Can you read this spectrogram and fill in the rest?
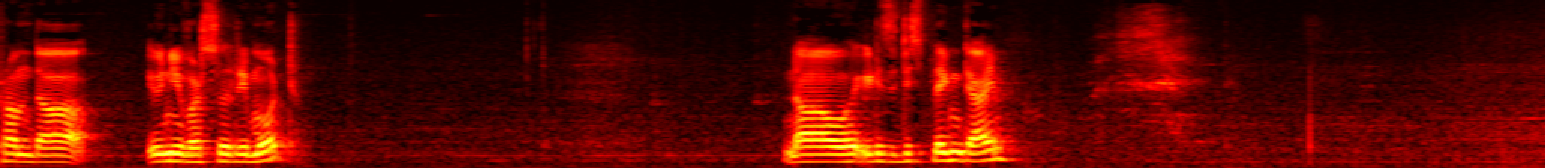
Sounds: Speech

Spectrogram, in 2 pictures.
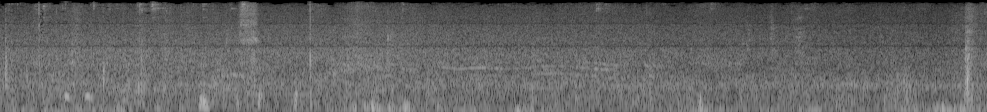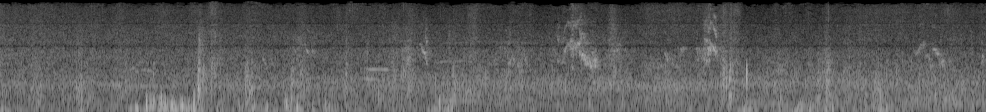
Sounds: Animal, Goat

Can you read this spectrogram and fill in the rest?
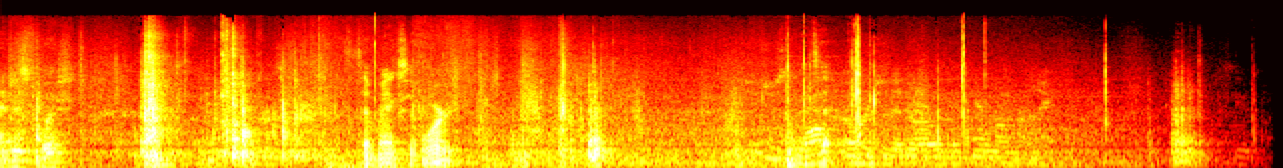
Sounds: Speech

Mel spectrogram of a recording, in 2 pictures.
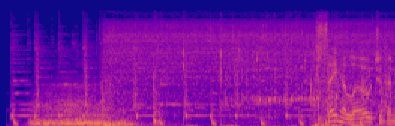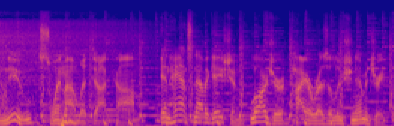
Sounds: Sizzle

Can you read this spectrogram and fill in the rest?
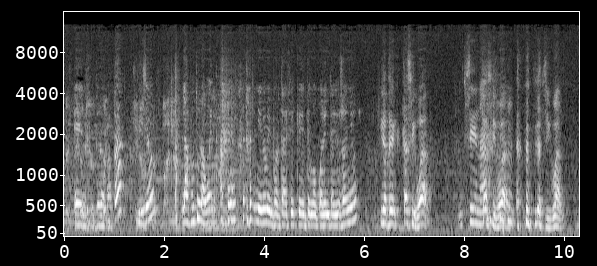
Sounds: Speech

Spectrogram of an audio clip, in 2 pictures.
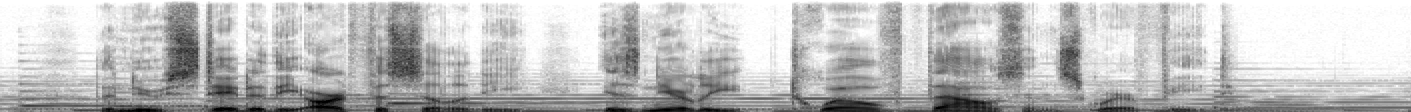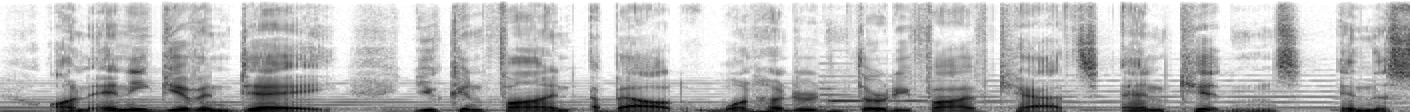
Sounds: Speech, Music

